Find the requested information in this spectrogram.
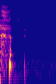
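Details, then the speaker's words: Adult who feels irritation in her throat and needs to get better: a single short, moist-sounding cough, then quiet. "I really need to cough. Sorry, you guys hear that extra loud."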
